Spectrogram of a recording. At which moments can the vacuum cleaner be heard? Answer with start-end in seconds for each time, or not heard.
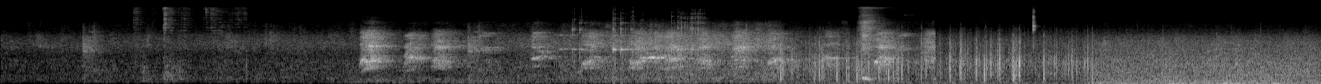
not heard.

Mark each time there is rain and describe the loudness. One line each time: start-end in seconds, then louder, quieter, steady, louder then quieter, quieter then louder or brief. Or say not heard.
0.0-13.1 louder.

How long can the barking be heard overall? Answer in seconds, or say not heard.
6 s.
